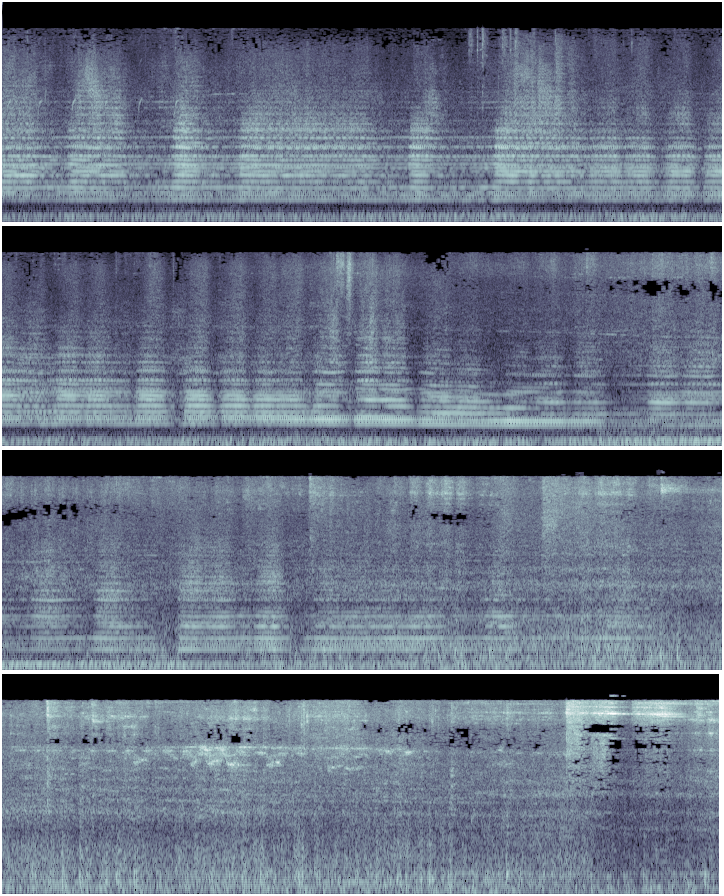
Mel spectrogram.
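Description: Diesel locomotive's air horn holding one long blast. Its pitch drops about twelve seconds in as the locomotive passes, and it stops about twenty seconds in. After that, the rumble and clatter of the train's cars rolling by takes over.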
